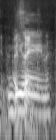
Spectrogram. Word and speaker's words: Ghislaine: Ghislaine. – Okay, so maybe I've been saying Ghislaine. Okay. – Ghislaine. – I just need to get rid of the S altogether.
